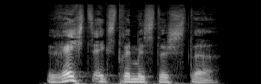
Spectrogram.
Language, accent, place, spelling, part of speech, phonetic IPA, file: German, Germany, Berlin, rechtsextremistischste, adjective, [ˈʁɛçt͡sʔɛkstʁeˌmɪstɪʃstə], De-rechtsextremistischste.ogg
- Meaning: inflection of rechtsextremistisch: 1. strong/mixed nominative/accusative feminine singular superlative degree 2. strong nominative/accusative plural superlative degree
